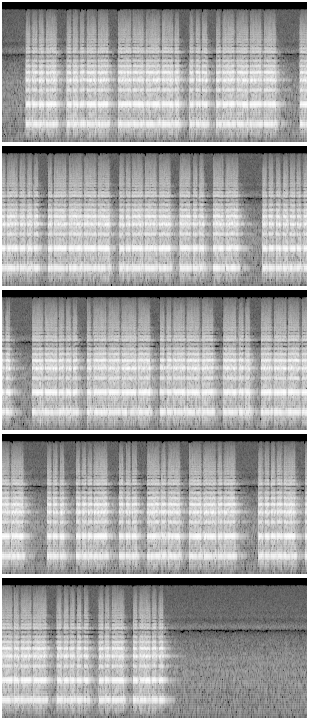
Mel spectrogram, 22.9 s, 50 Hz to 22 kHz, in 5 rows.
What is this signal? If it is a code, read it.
Morse code, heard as a buzzer, hand-sent with a straight key, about 24 wpm, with room echo. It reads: V39S1 712DM <HH> 712D0 SVSKQ 4Y5UL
